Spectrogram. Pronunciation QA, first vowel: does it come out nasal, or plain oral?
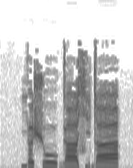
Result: oral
